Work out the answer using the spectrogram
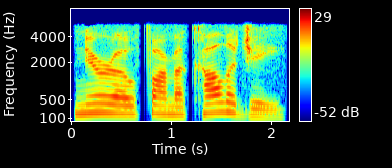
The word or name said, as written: neuropharmacology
